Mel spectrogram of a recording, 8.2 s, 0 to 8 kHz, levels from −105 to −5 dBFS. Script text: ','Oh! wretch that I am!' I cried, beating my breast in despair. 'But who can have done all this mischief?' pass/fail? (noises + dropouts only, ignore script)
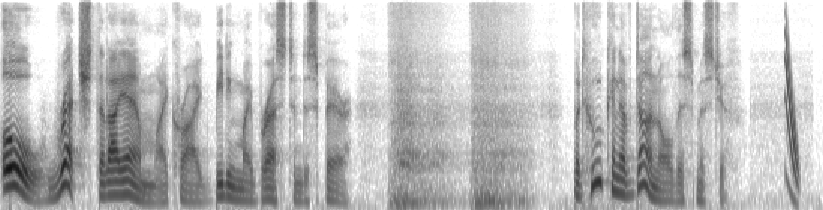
fail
